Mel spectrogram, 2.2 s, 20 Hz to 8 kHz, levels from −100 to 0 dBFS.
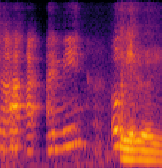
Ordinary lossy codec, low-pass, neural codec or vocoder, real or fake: none; none; codec, 16 kHz, 0.9 kbps, LongCat-Audio-Codec; fake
